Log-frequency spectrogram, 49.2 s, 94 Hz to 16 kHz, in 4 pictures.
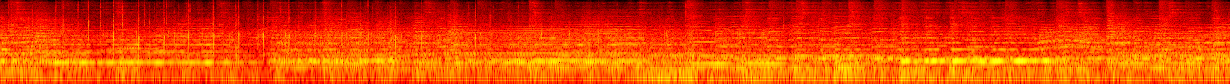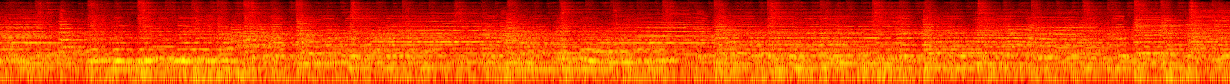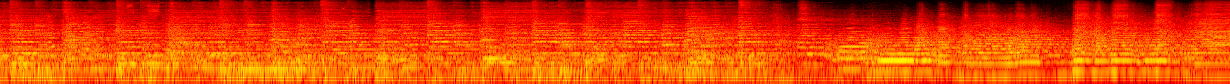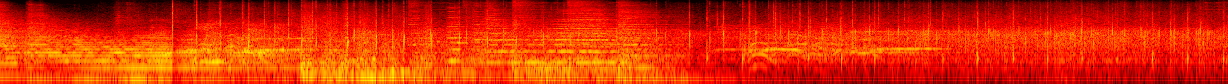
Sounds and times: Trombone: 0.0s - 43.9s
Trumpet: 0.0s - 46.4s.

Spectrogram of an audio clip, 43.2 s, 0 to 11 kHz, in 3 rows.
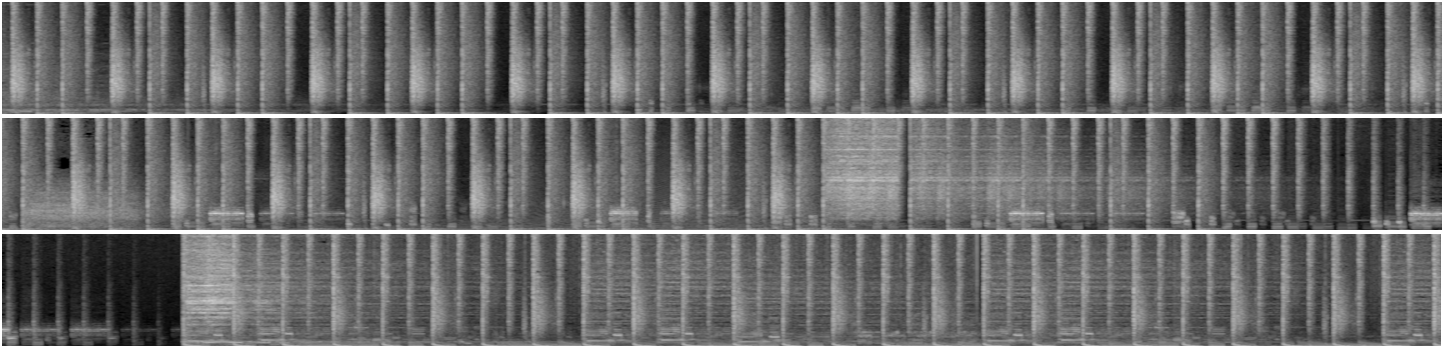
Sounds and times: Music: 0.0s - 43.1s.

